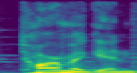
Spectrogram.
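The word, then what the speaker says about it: ptarmigan: Fun fact, tarmaggan comes from a Scottish Gaelic word meaning croker because of its low grumbly call. And yes, the P is silent because English.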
